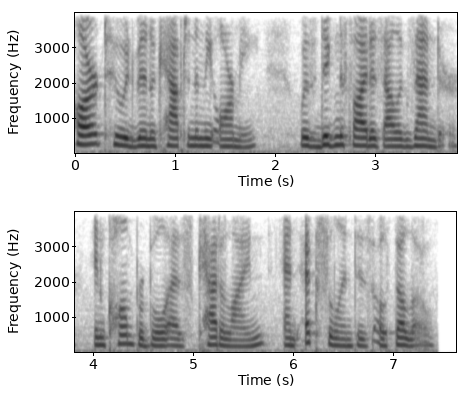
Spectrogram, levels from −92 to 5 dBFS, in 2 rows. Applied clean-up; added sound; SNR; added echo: none; none; none; none.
